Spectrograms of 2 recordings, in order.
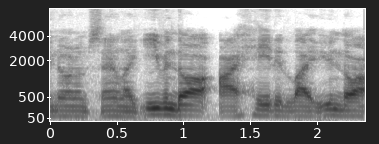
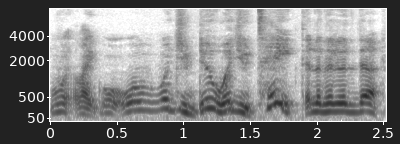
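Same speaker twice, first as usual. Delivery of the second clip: much higher urgent nurse questions; grilling nurse; 8 semitones higher than usual. Retold or imitated. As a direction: press him hard like a worried nurse. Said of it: "the nurse getting on me".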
